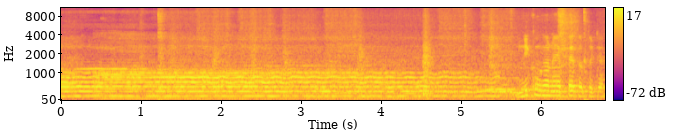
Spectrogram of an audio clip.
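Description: A man sings a long, steady held note.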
